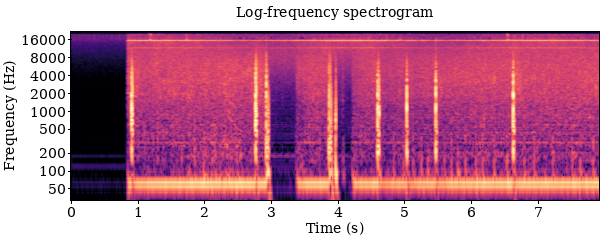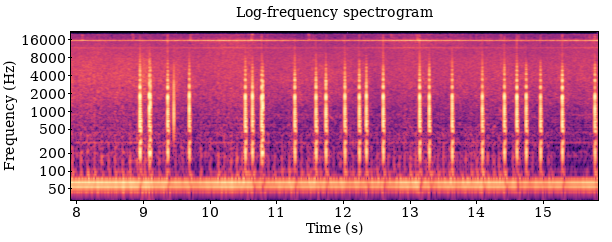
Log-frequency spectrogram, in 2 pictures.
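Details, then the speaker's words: Teaching recording of spontaneous motor unit potential discharges (continuous fasciculation) on needle EMG in relaxed muscle: sharp clicks at a fairly steady but not always regular pace over a low hum. This pattern is described in infantile spinal muscular atrophy. "It is likely that this continuous faciciculation is what bthalidal call spontaneous mups which have been described in infantile spinal muscular atrophy."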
